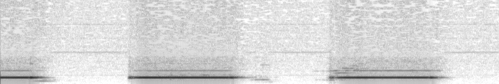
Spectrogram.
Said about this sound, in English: I want to let you know the fire alarm is going off in D.C. Superior Court right now.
